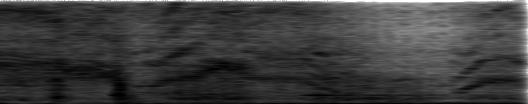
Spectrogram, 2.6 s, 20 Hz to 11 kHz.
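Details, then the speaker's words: Kraton 4S RC car after repair with the center shaft, center brace and pin refitted, outdoor test: clean motor whine swooping up and down with throttle, no clicking, skipping or gear grinding; the drivetrain meshes smoothly. "I got everything tightened up let's take her outside oh yeah woo I think she works just"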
